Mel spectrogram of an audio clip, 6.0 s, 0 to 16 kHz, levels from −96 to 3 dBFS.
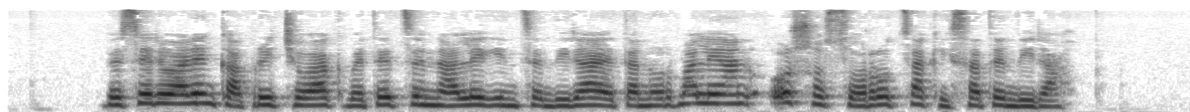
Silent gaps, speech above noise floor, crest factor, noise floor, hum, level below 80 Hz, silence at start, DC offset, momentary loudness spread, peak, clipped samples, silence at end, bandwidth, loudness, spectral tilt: none; 47 dB; 16 dB; -67 dBFS; none; -70 dBFS; 0.5 s; under 0.1%; 6 LU; -4 dBFS; under 0.1%; 0.65 s; 12 kHz; -21 LUFS; -5.5 dB/octave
